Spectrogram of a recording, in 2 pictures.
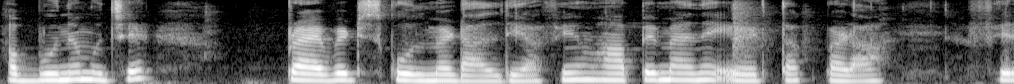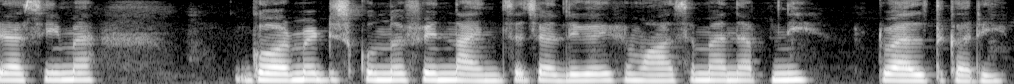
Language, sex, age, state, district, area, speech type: Urdu, female, 18-30, Delhi, South Delhi, urban, spontaneous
